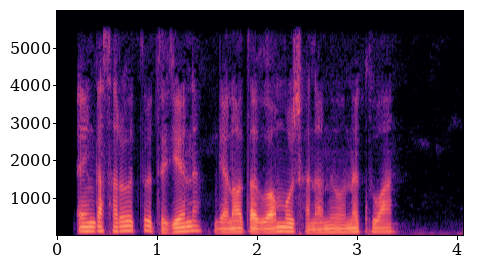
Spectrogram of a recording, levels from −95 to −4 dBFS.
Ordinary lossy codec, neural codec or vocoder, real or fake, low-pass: none; codec, 24 kHz, 0.9 kbps, WavTokenizer, medium speech release version 2; fake; 5.4 kHz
